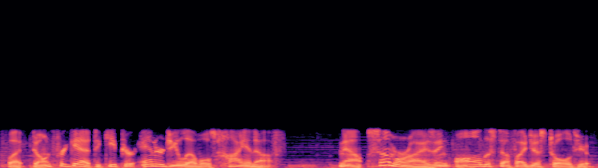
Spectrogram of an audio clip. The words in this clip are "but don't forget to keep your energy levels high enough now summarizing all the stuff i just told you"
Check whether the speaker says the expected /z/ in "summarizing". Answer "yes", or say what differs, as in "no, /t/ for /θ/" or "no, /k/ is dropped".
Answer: yes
